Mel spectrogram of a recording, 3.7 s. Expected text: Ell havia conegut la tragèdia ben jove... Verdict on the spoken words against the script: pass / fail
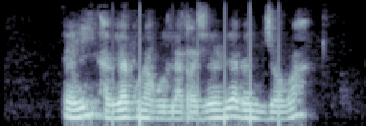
pass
